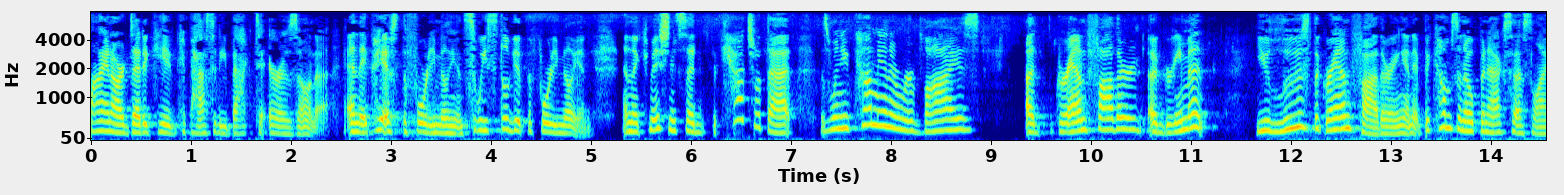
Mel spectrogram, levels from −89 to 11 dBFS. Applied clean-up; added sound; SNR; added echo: neural mask model Resemble Enhance denoiser.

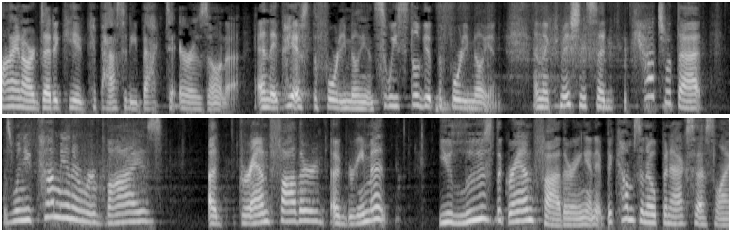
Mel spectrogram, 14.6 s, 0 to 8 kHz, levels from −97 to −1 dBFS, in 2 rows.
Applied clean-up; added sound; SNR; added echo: neural mask model RNNoise.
